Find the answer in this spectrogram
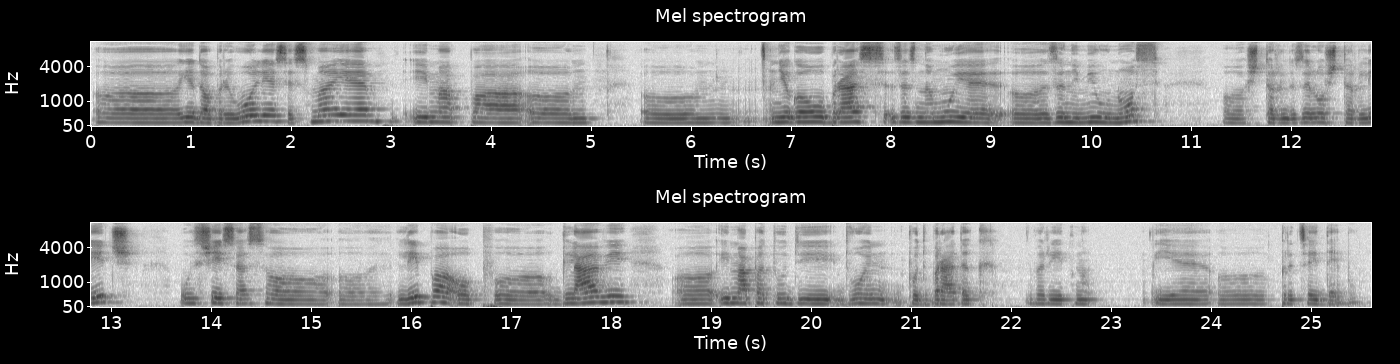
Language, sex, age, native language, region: Slovenian, female, 50-59, Slovenian, Gorenjska region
